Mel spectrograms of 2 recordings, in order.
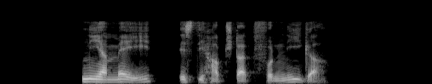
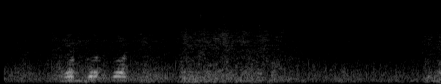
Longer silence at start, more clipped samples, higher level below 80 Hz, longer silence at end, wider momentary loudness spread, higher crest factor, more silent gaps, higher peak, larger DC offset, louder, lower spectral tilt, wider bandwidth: first, 0.8 s vs 0.05 s; neither; first, -62 dBFS vs -74 dBFS; first, 1.1 s vs 0 s; second, 9 LU vs 22 LU; about the same, 22 dB vs 22 dB; first, 1.64-1.76 s vs none; first, -4 dBFS vs -20 dBFS; neither; first, -24 LUFS vs -40 LUFS; second, -4.5 dB/octave vs -6.5 dB/octave; second, 8.2 kHz vs 11 kHz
